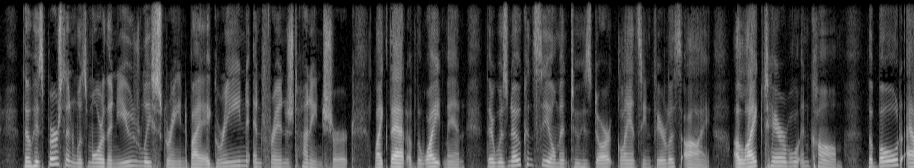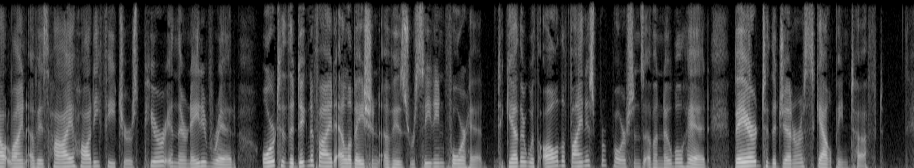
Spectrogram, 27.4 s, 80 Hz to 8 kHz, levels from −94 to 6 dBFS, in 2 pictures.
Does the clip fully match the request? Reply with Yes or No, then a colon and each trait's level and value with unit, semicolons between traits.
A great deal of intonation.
No: average, 3.8 semitones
